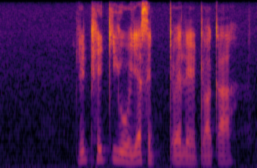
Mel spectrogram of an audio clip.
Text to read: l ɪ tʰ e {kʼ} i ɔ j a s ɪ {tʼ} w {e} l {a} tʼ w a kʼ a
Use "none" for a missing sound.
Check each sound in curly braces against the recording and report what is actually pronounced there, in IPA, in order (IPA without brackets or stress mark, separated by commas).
kʼ, tʼ, ɛ, ɛ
